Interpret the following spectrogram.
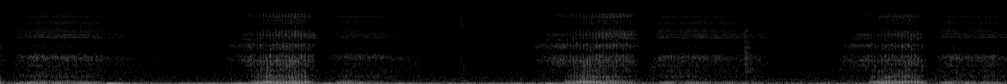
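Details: Snoring dog fast asleep, drawing three noisy rasping breaths roughly three seconds apart, each a low rumble with hissy airflow, quieter breathing between.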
